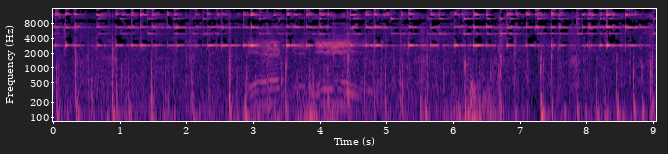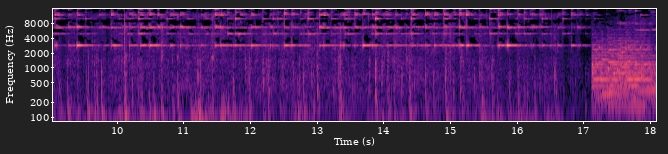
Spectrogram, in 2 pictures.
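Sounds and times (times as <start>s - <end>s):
hooves clip-clopping on stone: 0.0s - 17.1s.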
